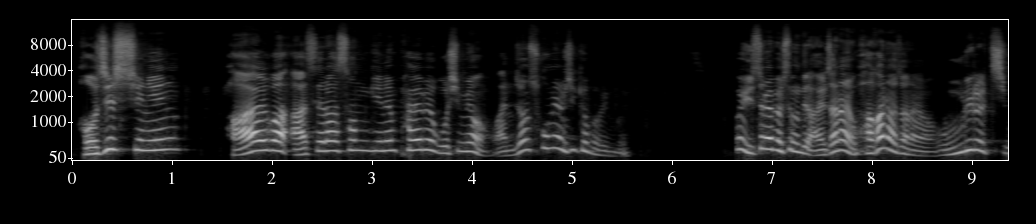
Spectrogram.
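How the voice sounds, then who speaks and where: A male pastor retells a scripture story to a youth congregation in loose, everyday speech. He acts out each character as he goes. His voice runs high and swings widely in pitch. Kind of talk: youth sermon, casual storytelling.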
